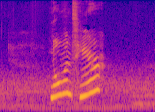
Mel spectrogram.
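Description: A young woman calls out close by.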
